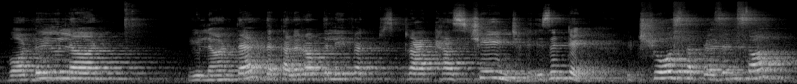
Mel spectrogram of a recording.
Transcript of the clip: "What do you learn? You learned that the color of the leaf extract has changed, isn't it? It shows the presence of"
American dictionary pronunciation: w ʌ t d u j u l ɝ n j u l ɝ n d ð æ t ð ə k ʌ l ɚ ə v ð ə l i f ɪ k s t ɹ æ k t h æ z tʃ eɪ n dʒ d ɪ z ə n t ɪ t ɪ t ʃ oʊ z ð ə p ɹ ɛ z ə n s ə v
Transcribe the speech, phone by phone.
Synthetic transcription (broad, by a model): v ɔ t d u j u l ɝ n j u l ɝ n d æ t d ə k ʌ l ɚ ə v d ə l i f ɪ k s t ɹ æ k h æ z tʃ eɪ n dʒ d ɪ z ə n t ɪ t ɪ t ʃ oʊ z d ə p ɹ ɛ z ə n s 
